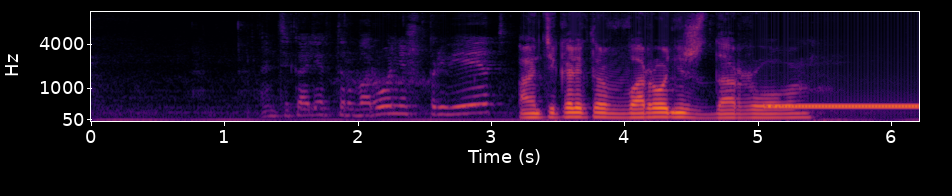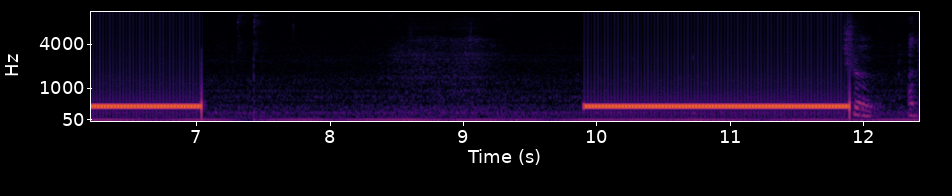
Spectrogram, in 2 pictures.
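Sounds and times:
speech: 0:01.3 - 0:05.6
telephone line busy tone beeps: 0:05.5 - 0:07.1, 0:09.9 - 0:11.9.

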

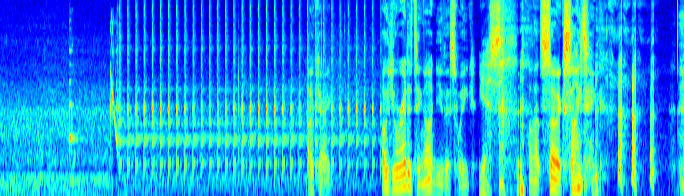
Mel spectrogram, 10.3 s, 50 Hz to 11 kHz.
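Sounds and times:
street traffic rumbling: 0:00.0 - 0:07.0
pedestrian crossing signal zap and clicking beeps: 0:01.0 - 0:05.8
speech: 0:04.6 - 0:09.2
laughter: 0:07.5 - 0:10.2.

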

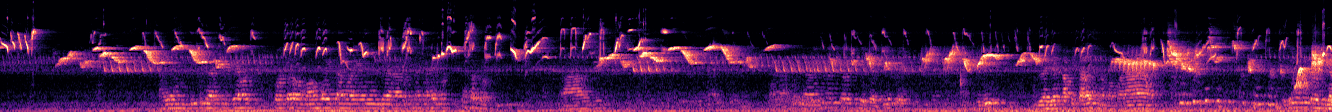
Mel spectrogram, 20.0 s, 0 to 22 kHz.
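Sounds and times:
steady faint hum: 0:00.0 - 0:19.9
white-eye song of rapid high twittering and chirping notes: 0:00.0 - 0:19.9
laughter: 0:02.4 - 0:09.2, 0:10.4 - 0:19.9.

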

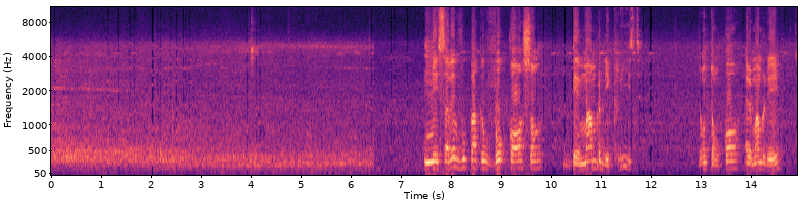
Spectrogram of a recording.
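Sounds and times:
airplane passing overhead: 0:00.0 - 0:07.5
speech: 0:07.5 - 0:11.8, 0:13.0 - 0:14.9.

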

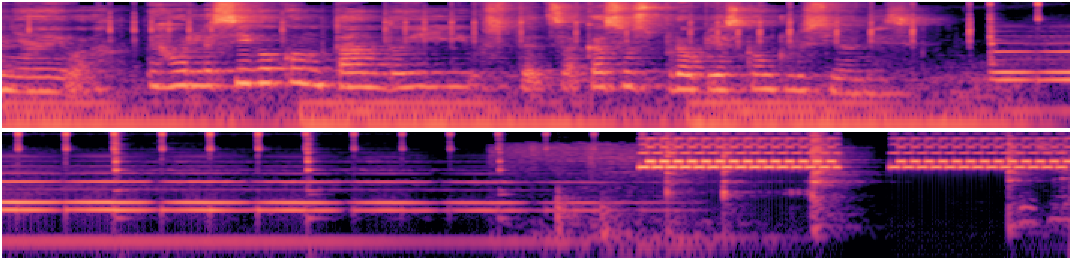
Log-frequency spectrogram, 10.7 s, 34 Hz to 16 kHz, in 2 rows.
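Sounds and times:
speech: 0:00.0 - 0:04.7
mobile phone electronic ringtone: 0:05.0 - 0:10.6.

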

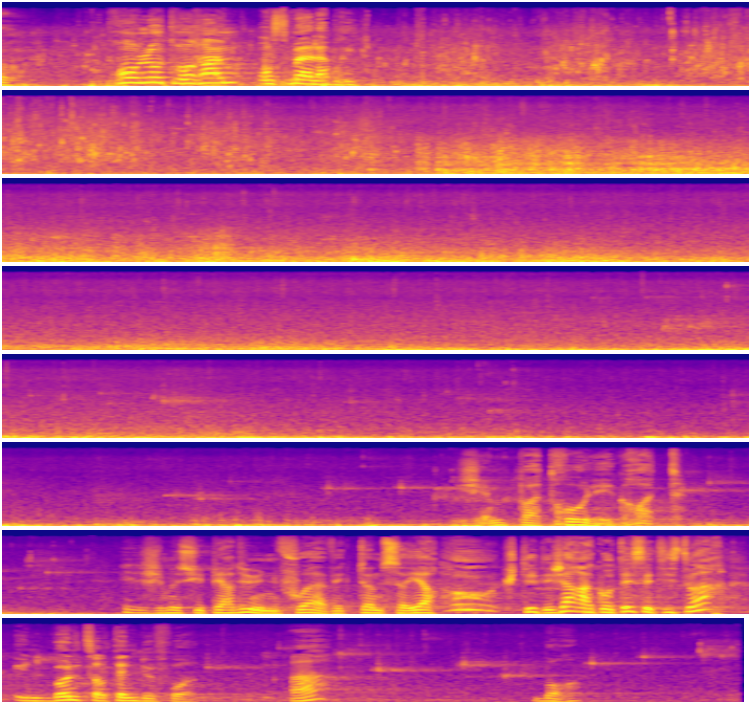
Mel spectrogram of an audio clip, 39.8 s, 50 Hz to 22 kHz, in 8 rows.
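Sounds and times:
speech: 0:00.0 - 0:00.2, 0:00.8 - 0:02.6, 0:28.4 - 0:29.6, 0:30.7 - 0:37.2, 0:38.4 - 0:38.9
thunder rumbling in an approaching thunderstorm over a river: 0:00.0 - 0:30.8
heavy rain pouring over a river: 0:00.0 - 0:39.8.

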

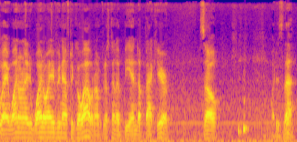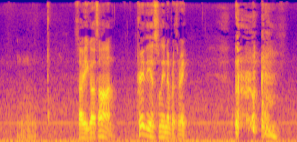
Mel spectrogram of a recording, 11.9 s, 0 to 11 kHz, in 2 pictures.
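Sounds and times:
speech: 0:00.0 - 0:06.8, 0:07.5 - 0:09.8
forceful coughs with rough throaty tail: 0:10.6 - 0:11.7.

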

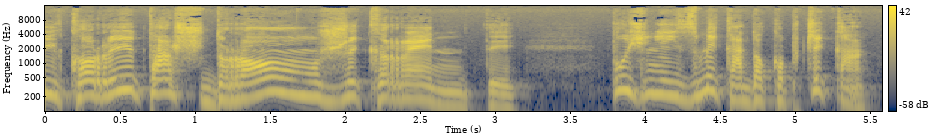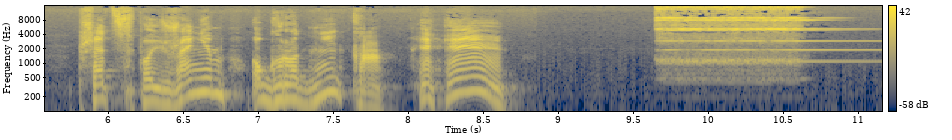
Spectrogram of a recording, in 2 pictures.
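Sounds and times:
speech: 0:00.0 - 0:03.2, 0:03.8 - 0:08.8
telephone ringing with a bright electronic burst: 0:09.6 - 0:11.1.

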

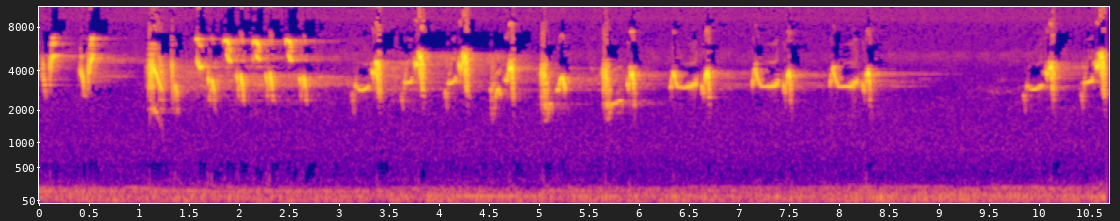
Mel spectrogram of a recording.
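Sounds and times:
long-tailed shrike song: 0:00.0 - 0:08.6, 0:09.8 - 0:10.6
constant low hum: 0:00.0 - 0:10.6.

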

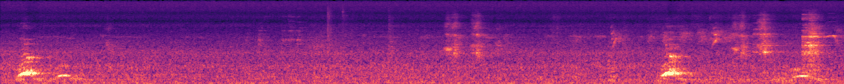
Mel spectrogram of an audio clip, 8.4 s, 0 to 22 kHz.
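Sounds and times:
dog barking in rural residential Seoul: 0:00.1 - 0:00.9, 0:06.5 - 0:08.4.

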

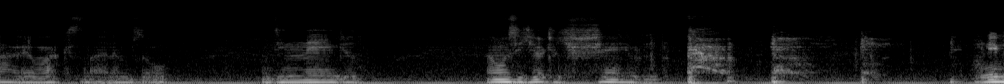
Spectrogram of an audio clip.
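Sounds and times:
low steady hum: 0:00.0 - 0:10.0
speech: 0:02.6 - 0:03.8, 0:04.9 - 0:07.5, 0:09.8 - 0:10.0
short faint coughs: 0:06.6 - 0:09.6.

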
